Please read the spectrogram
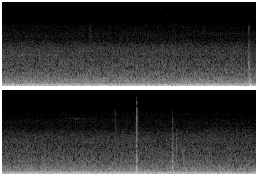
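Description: Steady low rumble of a car's engine and tyres on a wet road, heard from inside the cabin, with an even light hiss over it and three faint clicks in the second half.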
